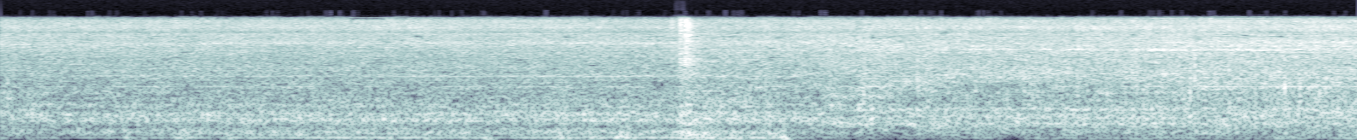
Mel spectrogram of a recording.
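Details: Condenser fan running after its weak capacitor was replaced, with a new compressor fitted. It comes up to speed with a steady, even whoosh and low hum, with no slow start or drag. The fan is running normally.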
